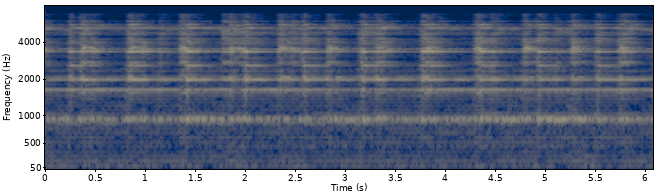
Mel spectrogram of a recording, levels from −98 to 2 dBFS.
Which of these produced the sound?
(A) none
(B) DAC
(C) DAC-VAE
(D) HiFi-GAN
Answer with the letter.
D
